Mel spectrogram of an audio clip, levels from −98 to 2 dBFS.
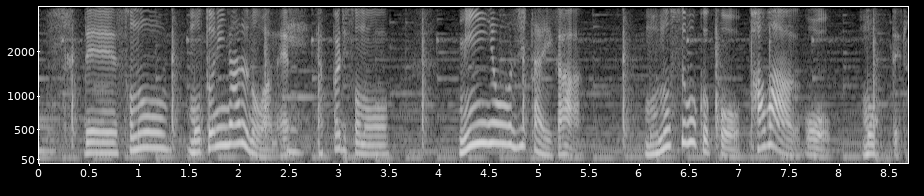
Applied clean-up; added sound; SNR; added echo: none; Domestic sounds, home sounds; 17 dB; none.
